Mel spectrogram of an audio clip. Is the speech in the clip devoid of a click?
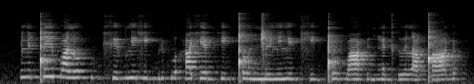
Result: no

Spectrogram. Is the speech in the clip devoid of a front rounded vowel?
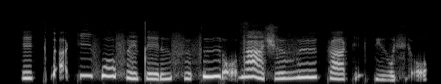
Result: no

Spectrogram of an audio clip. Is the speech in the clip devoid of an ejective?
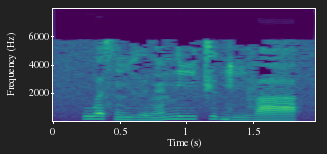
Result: yes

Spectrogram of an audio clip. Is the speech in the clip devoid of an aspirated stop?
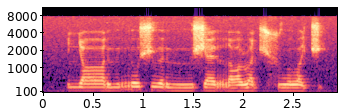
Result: yes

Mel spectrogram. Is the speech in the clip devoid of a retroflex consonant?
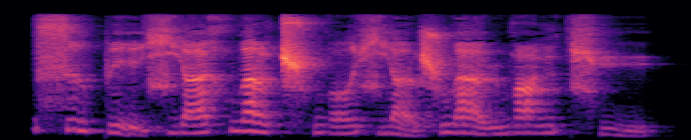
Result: no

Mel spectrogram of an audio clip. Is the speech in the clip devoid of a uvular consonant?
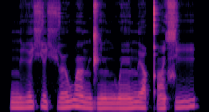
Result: no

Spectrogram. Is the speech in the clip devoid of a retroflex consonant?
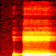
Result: yes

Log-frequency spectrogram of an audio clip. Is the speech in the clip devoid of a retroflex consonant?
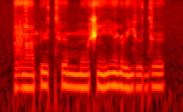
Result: no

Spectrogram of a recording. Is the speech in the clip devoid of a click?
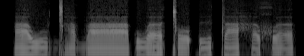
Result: no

